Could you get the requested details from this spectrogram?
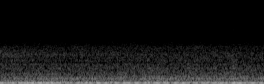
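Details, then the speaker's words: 2014 GMC Yukon 5.3 LS V8 at idle with AC on low for load, after new spark plugs and wires for a cylinder 7 misfire (P0307): low, steady rumble with no stumble; RPM no longer fluctuating. "Alright, so the engine RPM is no longer fluctuating. It is holding steady right there, and it has been."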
